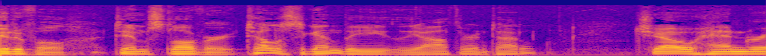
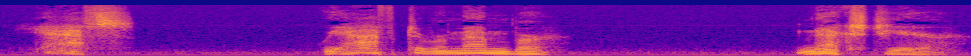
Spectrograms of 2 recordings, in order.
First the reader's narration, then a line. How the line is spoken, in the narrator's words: I whisper back to him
